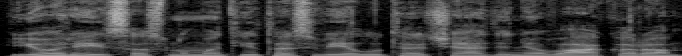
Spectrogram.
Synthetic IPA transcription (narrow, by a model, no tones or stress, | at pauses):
joːɾʲɛɪsɐsnʊmɐt̪ʲiːt̪ɐsʋʲeːlˠuːt̪ʲɾʲɛt͡ʃʲæːd̪ʲeːnʲoːʋɑːkɐɾɑː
